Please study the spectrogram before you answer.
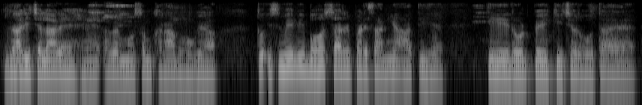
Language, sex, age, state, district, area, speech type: Urdu, male, 18-30, Bihar, Khagaria, rural, spontaneous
